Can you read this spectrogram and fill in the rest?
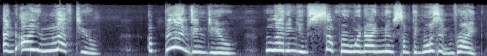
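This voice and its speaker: Woman playing a high, shaky, tearful young man apologizing. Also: lively intonation, a little mellow, no echo, exaggerated voice. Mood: tearful remorse. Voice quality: shaky, cracking voice. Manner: halting, wailing, emotional. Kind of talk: amateur dramatic story reading.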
